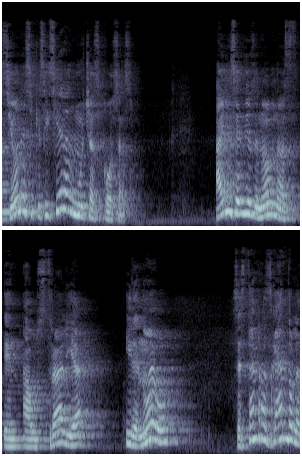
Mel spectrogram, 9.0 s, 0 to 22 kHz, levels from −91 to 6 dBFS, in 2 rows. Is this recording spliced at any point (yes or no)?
yes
